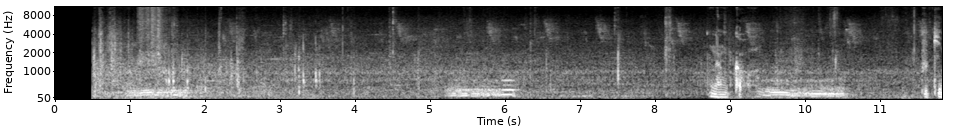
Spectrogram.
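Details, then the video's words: Bulldog napping with loud, awesome snoring: rough, low rattling snores come in bursts about every four seconds, each a throaty buzz with stacked tones, separated by quieter breathing in a calm indoor room. "ブルドッグの昼寝🔹 凄いいびき Bulldog nap awesome snoring"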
